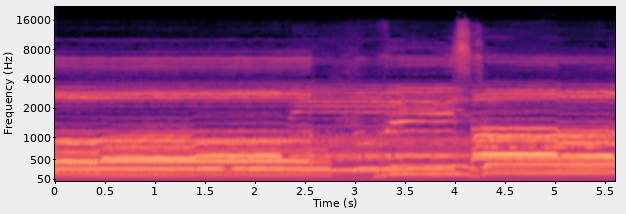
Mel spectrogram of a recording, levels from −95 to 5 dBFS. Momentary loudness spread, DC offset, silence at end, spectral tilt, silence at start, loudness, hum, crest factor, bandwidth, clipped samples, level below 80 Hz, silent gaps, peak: 6 LU; under 0.1%; 0 s; -4.5 dB/octave; 0 s; -15 LUFS; none; 12 dB; 16.5 kHz; under 0.1%; -46 dBFS; none; -2 dBFS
